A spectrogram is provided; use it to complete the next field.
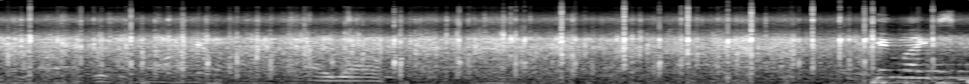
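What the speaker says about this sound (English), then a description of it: "give a round of applause" Audience applause at a graduation speech, a steady wash of clapping filling the hall throughout, with a voice briefly speaking over it near the end.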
